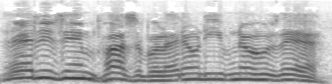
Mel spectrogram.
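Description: An actor playing an imperious, unflappable genius detective in an old radio drama, curt and precise, on a noisy old recording. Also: male voice, sits high, animated, fairly quick, fairly bright tone. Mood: dismissive. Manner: curt, dismissive, precise diction.

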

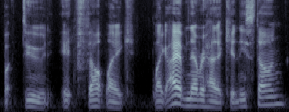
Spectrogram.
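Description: A man's voice: mid-range voice, expressive, normal speed, no echo. A man talking casually as a podcast host and writer, with a self-deprecating, joking manner. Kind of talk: casual panel discussion.

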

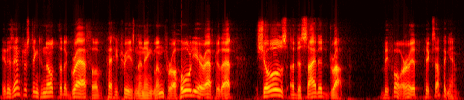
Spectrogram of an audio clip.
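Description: An actor playing a dry, macabre gentleman crime historian who narrates a 1950s radio show in a scholarly, deadpan way. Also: mid-range voice, natural voice. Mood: grave, wry. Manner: measured, wry, deadpan, scholarly. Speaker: narrator and host. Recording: dull vintage radio recording.

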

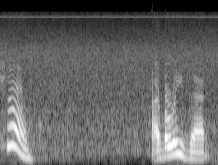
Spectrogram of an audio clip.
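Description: A woman's voice: a little high, huge pitch swings, slow pace, mellow, exaggerated voice, poor audio. An actress playing a guarded, wisecracking young woman in an old-time radio soap opera, with slangy, breezy talk. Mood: defiant, flip. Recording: hissy vintage radio recording.

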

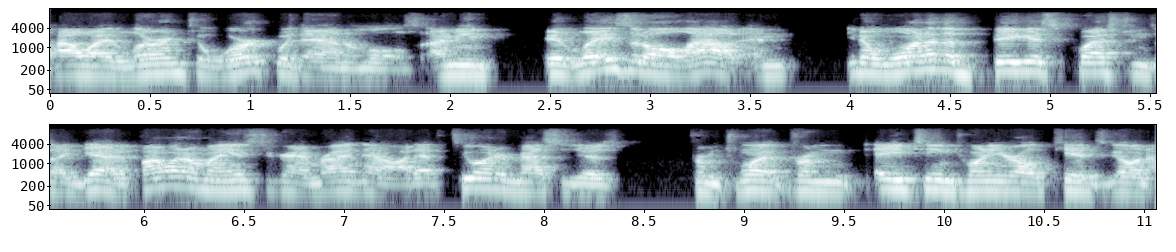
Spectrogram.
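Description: A man from Zimbabwe, a wildlife biologist, talking as a guest in casual, energetic chat and swearing freely. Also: mid-range voice. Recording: roomy echo.

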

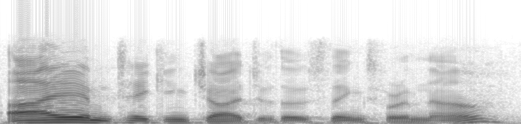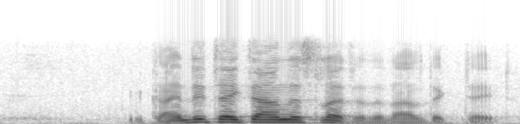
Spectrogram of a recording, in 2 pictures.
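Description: An actor playing a stern, controlling presidential secretary with a formal, clipped manner in an old radio drama. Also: male voice, fairly low pitch, sing-song, normal speed. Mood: cold, dismissive. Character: officious, cold, controlling presidential secretary, a grown man. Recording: muffled old radio recording.

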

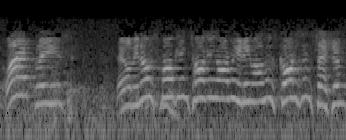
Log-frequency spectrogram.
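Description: An actor playing a formal, officious court clerk, calling out in 1940s radio comedy style. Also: male voice, very high voice, brisk, bright, forceful tone, heavily acted. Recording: muffled old radio recording with crowd.

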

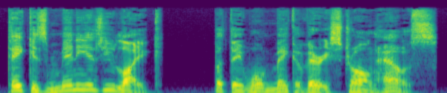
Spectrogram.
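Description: Guy doing a friendly woodcutter, higher pitched, slow easy talk. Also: huge pitch swings, dry recording, clean studio sound. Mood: generous. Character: kindly male woodcutter, generous.

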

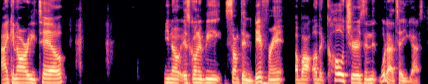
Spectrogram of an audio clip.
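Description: A man hosting a solo podcast, reviewing an episode in a relaxed, chatty way with slang and lots of fillers. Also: medium pitch, normal speed.

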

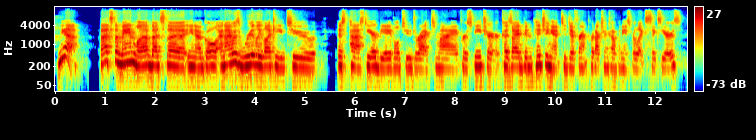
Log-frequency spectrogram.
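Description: A woman's voice: medium pitch, steady tone, moderate pace, fairly bright tone, rough recording. A woman in her thirties from Singapore, a film director chatting casually as an interview guest, talking in long runs packed with "like" and "you know" and laughing easily.

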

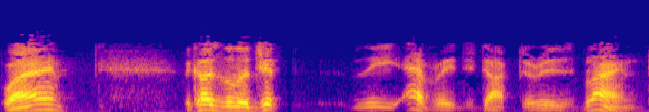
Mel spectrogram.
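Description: A man playing a middle-aged quack doctor who flatters his patients like a salesman, in a 1940s radio drama. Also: mid-range voice, unhurried, dry recording. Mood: oily. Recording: dull old radio broadcast.

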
